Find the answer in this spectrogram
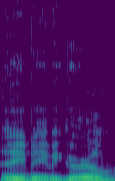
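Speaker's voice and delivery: fake sultry, hot, deep put-on voice. Joking before starting the first round: put-on hot deep voice. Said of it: "Let me have my hot and deep voice".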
